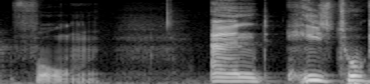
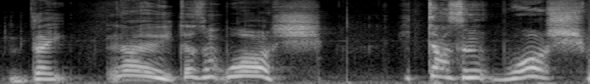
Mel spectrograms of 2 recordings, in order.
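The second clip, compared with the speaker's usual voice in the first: high exasperated rejection; 12 semitones higher than usual. Real, not acted. Rejecting excuse, high pitch.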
